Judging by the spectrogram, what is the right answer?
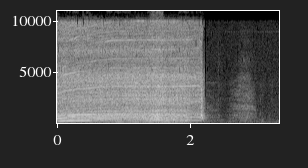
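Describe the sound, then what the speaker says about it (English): A small drill whines steadily at high speed while pre-drilling screw holes in a tube radio cabinet, loud and close for about two seconds, then stops abruptly, leaving quiet handling noise. "So I'm using a small drill to pre-drill the screws"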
